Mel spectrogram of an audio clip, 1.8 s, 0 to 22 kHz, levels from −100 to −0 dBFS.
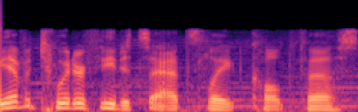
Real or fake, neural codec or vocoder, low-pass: real; none; 7.2 kHz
